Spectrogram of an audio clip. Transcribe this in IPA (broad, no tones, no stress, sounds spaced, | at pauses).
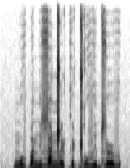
ŋ o v b a ŋ ɪ ɮ a ŋ͡ǁ ɘ ɭ k ɘ ɭ ɡ͡ǁ o v ɪ b ɮ ə˞ v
